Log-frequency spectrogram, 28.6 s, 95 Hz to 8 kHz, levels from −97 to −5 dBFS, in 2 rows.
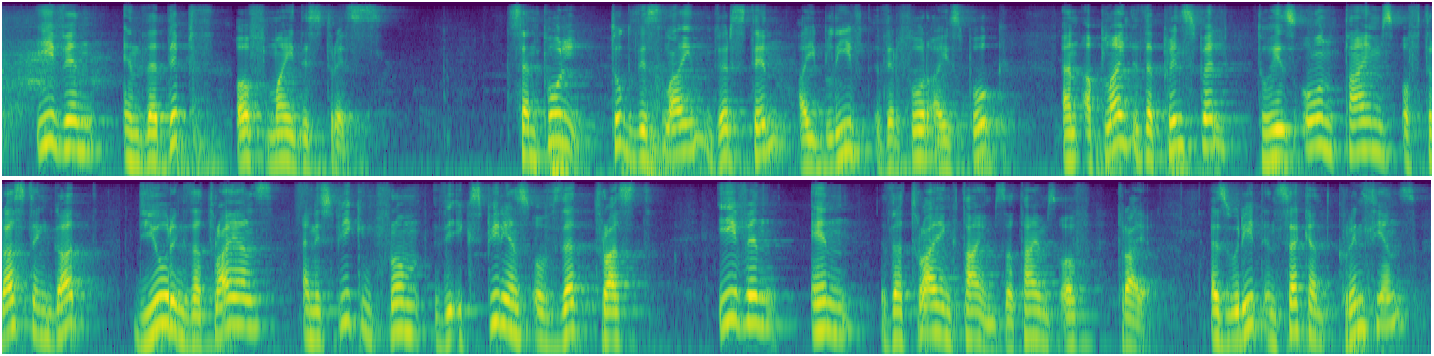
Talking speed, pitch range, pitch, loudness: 120 wpm, 130-180 Hz, 150 Hz, -17 LUFS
